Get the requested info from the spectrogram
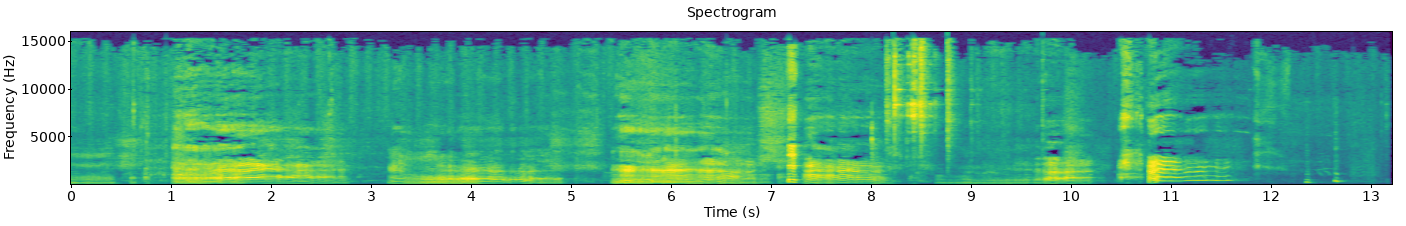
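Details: Pet male dog vocalizing indoors, a dog that sings along with other dogs and grunts, groans and shrieks with pleasure at belly rubs; long wavering, quavering moaning tones in bursts of two to three seconds, rising and falling, ending in shorter yelps.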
